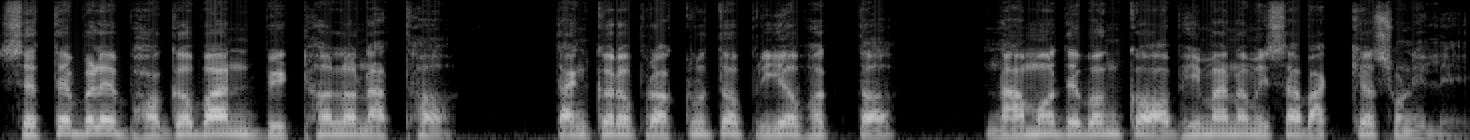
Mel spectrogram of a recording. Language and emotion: Odia, neutral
